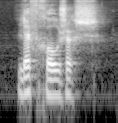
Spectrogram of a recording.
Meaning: plural of lefgozer
- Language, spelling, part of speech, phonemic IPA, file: Dutch, lefgozers, noun, /ˈlɛfxozərs/, Nl-lefgozers.ogg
